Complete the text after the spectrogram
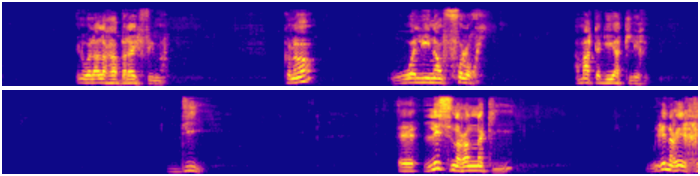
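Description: A middle-aged man speaks calmly and earnestly in short bursts with pauses, close to a microphone.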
